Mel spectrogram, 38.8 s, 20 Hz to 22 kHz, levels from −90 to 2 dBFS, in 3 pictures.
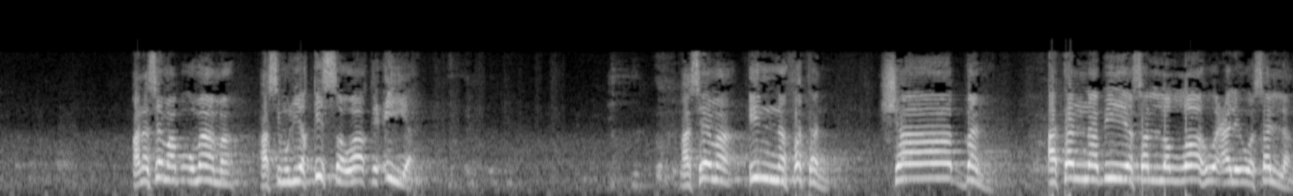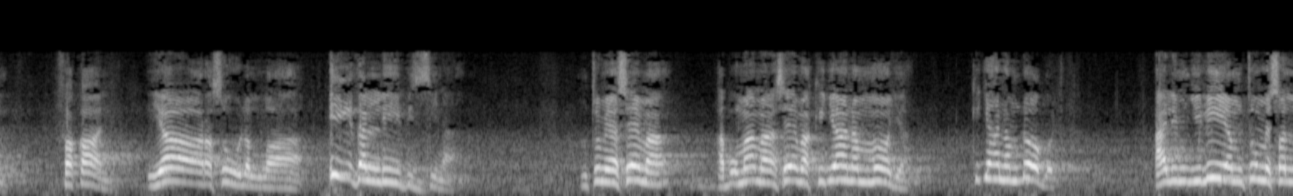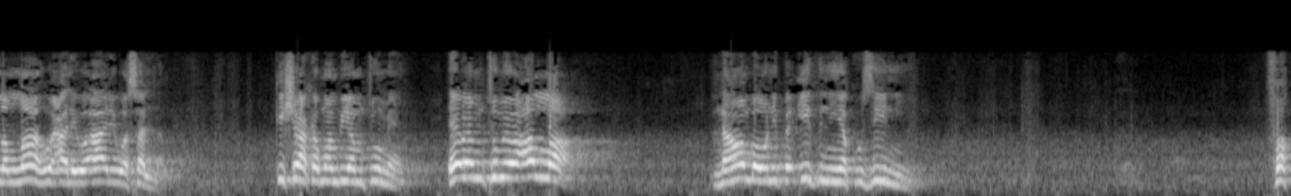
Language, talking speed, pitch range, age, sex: Swahili, 80 wpm, 235-295 Hz, 50-69, male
